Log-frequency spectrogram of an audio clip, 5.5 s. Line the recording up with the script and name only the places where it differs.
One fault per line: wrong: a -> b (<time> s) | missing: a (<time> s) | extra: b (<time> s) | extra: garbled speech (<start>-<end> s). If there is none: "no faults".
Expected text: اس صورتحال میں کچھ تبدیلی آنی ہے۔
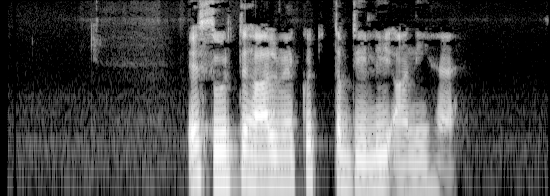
no faults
